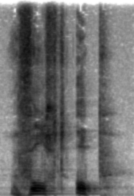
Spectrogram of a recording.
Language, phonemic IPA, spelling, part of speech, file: Dutch, /ˈvɔlᵊxt ˈɔp/, volgt op, verb, Nl-volgt op.ogg
- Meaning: inflection of opvolgen: 1. second/third-person singular present indicative 2. plural imperative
